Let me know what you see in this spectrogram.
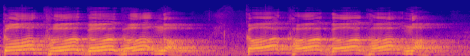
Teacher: जो कंठ की सहायता से बोले जाएंगे वो कंठ कहलाएगा।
